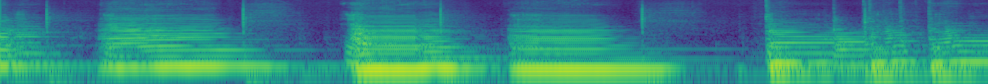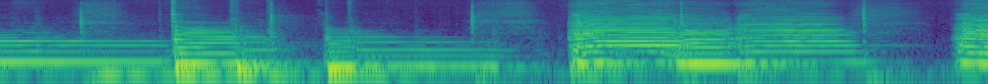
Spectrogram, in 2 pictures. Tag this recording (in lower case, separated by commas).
playing double bass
